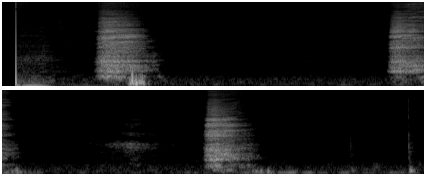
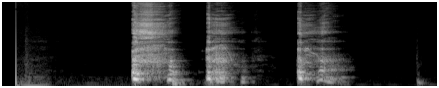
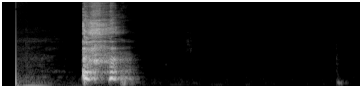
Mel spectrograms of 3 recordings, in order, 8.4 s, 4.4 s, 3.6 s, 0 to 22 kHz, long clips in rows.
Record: {
  "exhalation_length": "8.4 s",
  "exhalation_amplitude": 7275,
  "exhalation_signal_mean_std_ratio": 0.35,
  "three_cough_length": "4.4 s",
  "three_cough_amplitude": 32768,
  "three_cough_signal_mean_std_ratio": 0.34,
  "cough_length": "3.6 s",
  "cough_amplitude": 32768,
  "cough_signal_mean_std_ratio": 0.25,
  "survey_phase": "beta (2021-08-13 to 2022-03-07)",
  "age": "45-64",
  "gender": "Male",
  "wearing_mask": "No",
  "symptom_none": true,
  "smoker_status": "Current smoker (1 to 10 cigarettes per day)",
  "respiratory_condition_asthma": false,
  "respiratory_condition_other": false,
  "recruitment_source": "REACT",
  "submission_delay": "4 days",
  "covid_test_result": "Negative",
  "covid_test_method": "RT-qPCR",
  "influenza_a_test_result": "Negative",
  "influenza_b_test_result": "Negative"
}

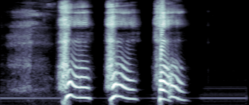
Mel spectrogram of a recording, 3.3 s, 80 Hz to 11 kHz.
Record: {
  "exhalation_length": "3.3 s",
  "exhalation_amplitude": 32768,
  "exhalation_signal_mean_std_ratio": 0.5,
  "survey_phase": "beta (2021-08-13 to 2022-03-07)",
  "age": "18-44",
  "gender": "Female",
  "wearing_mask": "No",
  "symptom_cough_any": true,
  "symptom_runny_or_blocked_nose": true,
  "symptom_sore_throat": true,
  "symptom_abdominal_pain": true,
  "symptom_diarrhoea": true,
  "symptom_fatigue": true,
  "symptom_headache": true,
  "smoker_status": "Ex-smoker",
  "respiratory_condition_asthma": true,
  "respiratory_condition_other": false,
  "recruitment_source": "Test and Trace",
  "submission_delay": "1 day",
  "covid_test_result": "Positive",
  "covid_test_method": "RT-qPCR",
  "covid_ct_value": 15.2,
  "covid_ct_gene": "ORF1ab gene"
}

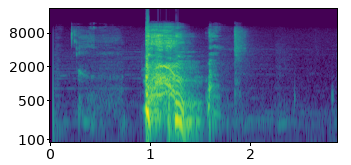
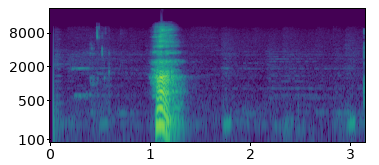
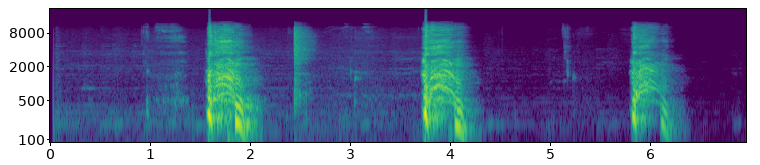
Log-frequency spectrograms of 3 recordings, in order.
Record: {
  "cough_length": "2.9 s",
  "cough_amplitude": 32768,
  "cough_signal_mean_std_ratio": 0.32,
  "exhalation_length": "3.2 s",
  "exhalation_amplitude": 29082,
  "exhalation_signal_mean_std_ratio": 0.19,
  "three_cough_length": "7.0 s",
  "three_cough_amplitude": 32768,
  "three_cough_signal_mean_std_ratio": 0.3,
  "survey_phase": "beta (2021-08-13 to 2022-03-07)",
  "age": "65+",
  "gender": "Male",
  "wearing_mask": "No",
  "symptom_cough_any": true,
  "smoker_status": "Never smoked",
  "respiratory_condition_asthma": false,
  "respiratory_condition_other": false,
  "recruitment_source": "REACT",
  "submission_delay": "2 days",
  "covid_test_result": "Negative",
  "covid_test_method": "RT-qPCR"
}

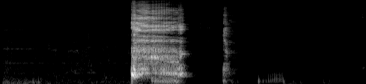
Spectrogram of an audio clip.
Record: {
  "cough_length": "3.7 s",
  "cough_amplitude": 32768,
  "cough_signal_mean_std_ratio": 0.28,
  "survey_phase": "beta (2021-08-13 to 2022-03-07)",
  "age": "45-64",
  "gender": "Female",
  "wearing_mask": "No",
  "symptom_cough_any": true,
  "symptom_new_continuous_cough": true,
  "symptom_runny_or_blocked_nose": true,
  "symptom_sore_throat": true,
  "symptom_fatigue": true,
  "symptom_fever_high_temperature": true,
  "symptom_headache": true,
  "symptom_onset": "2 days",
  "smoker_status": "Ex-smoker",
  "respiratory_condition_asthma": false,
  "respiratory_condition_other": false,
  "recruitment_source": "Test and Trace",
  "submission_delay": "1 day",
  "covid_test_result": "Positive",
  "covid_test_method": "RT-qPCR",
  "covid_ct_value": 19.0,
  "covid_ct_gene": "N gene",
  "covid_ct_mean": 19.3,
  "covid_viral_load": "460000 copies/ml",
  "covid_viral_load_category": "Low viral load (10K-1M copies/ml)"
}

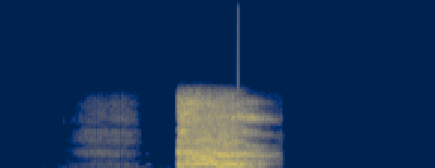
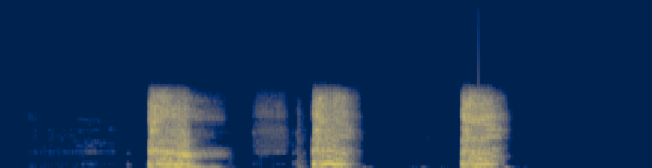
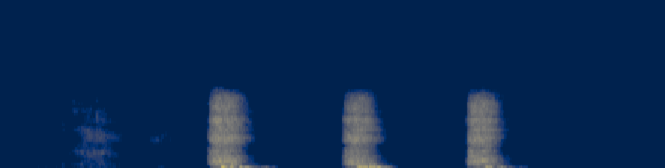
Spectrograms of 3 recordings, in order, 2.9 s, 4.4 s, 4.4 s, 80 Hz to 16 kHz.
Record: {
  "cough_length": "2.9 s",
  "cough_amplitude": 26606,
  "cough_signal_mean_std_ratio": 0.42,
  "three_cough_length": "4.4 s",
  "three_cough_amplitude": 27052,
  "three_cough_signal_mean_std_ratio": 0.42,
  "exhalation_length": "4.4 s",
  "exhalation_amplitude": 21871,
  "exhalation_signal_mean_std_ratio": 0.29,
  "survey_phase": "alpha (2021-03-01 to 2021-08-12)",
  "age": "45-64",
  "gender": "Male",
  "wearing_mask": "No",
  "symptom_none": true,
  "smoker_status": "Never smoked",
  "respiratory_condition_asthma": false,
  "respiratory_condition_other": false,
  "recruitment_source": "Test and Trace",
  "submission_delay": "2 days",
  "covid_test_result": "Positive",
  "covid_test_method": "RT-qPCR",
  "covid_ct_value": 24.9,
  "covid_ct_gene": "N gene"
}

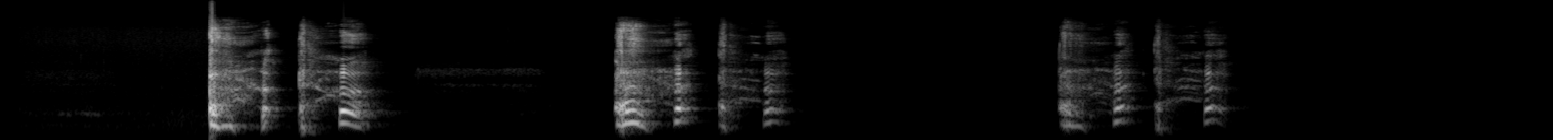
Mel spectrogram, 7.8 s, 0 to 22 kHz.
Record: {
  "three_cough_length": "7.8 s",
  "three_cough_amplitude": 29204,
  "three_cough_signal_mean_std_ratio": 0.23,
  "survey_phase": "beta (2021-08-13 to 2022-03-07)",
  "age": "65+",
  "gender": "Female",
  "wearing_mask": "No",
  "symptom_none": true,
  "smoker_status": "Ex-smoker",
  "respiratory_condition_asthma": false,
  "respiratory_condition_other": false,
  "recruitment_source": "REACT",
  "submission_delay": "4 days",
  "covid_test_result": "Negative",
  "covid_test_method": "RT-qPCR",
  "influenza_a_test_result": "Negative",
  "influenza_b_test_result": "Negative"
}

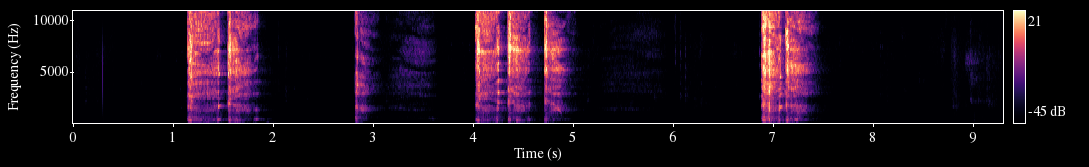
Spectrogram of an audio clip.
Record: {
  "three_cough_length": "9.3 s",
  "three_cough_amplitude": 30789,
  "three_cough_signal_mean_std_ratio": 0.29,
  "survey_phase": "beta (2021-08-13 to 2022-03-07)",
  "age": "45-64",
  "gender": "Female",
  "wearing_mask": "No",
  "symptom_cough_any": true,
  "symptom_new_continuous_cough": true,
  "symptom_runny_or_blocked_nose": true,
  "symptom_shortness_of_breath": true,
  "symptom_sore_throat": true,
  "symptom_fatigue": true,
  "symptom_fever_high_temperature": true,
  "symptom_headache": true,
  "symptom_change_to_sense_of_smell_or_taste": true,
  "symptom_onset": "4 days",
  "smoker_status": "Never smoked",
  "respiratory_condition_asthma": true,
  "respiratory_condition_other": false,
  "recruitment_source": "Test and Trace",
  "submission_delay": "1 day",
  "covid_test_result": "Positive",
  "covid_test_method": "RT-qPCR",
  "covid_ct_value": 14.0,
  "covid_ct_gene": "ORF1ab gene",
  "covid_ct_mean": 14.3,
  "covid_viral_load": "20000000 copies/ml",
  "covid_viral_load_category": "High viral load (>1M copies/ml)"
}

